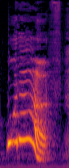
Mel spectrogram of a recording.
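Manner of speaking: what on earth, jumping up in pitch; flustered surprise, pushing on fast; startled high exclaim. Real, not acted. Startled by noise mid-reading.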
